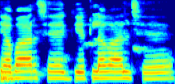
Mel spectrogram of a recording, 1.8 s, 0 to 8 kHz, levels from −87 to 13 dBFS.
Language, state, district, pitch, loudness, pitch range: Surjapuri, Bihar, Kishanganj, 225 Hz, -16 LUFS, 220-225 Hz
